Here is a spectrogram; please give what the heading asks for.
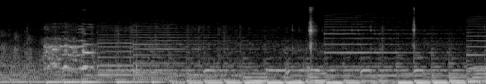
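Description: Late-arriving packets repeatedly drained the jitter buffer between 2.13 and 3.30 s, causing repeated stalls (stutter): about a dozen brief 12 ms holds that make the audio drag without losing any content.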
